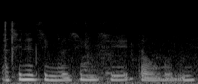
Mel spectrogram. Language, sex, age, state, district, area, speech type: Manipuri, female, 45-60, Manipur, Imphal East, rural, spontaneous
